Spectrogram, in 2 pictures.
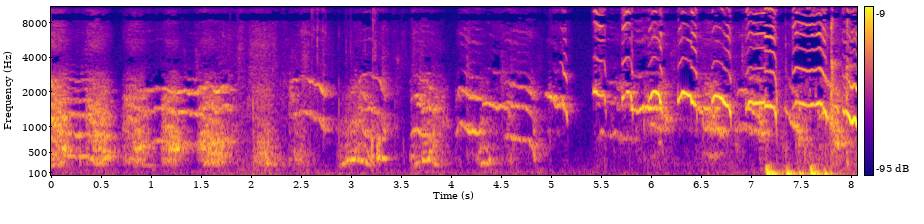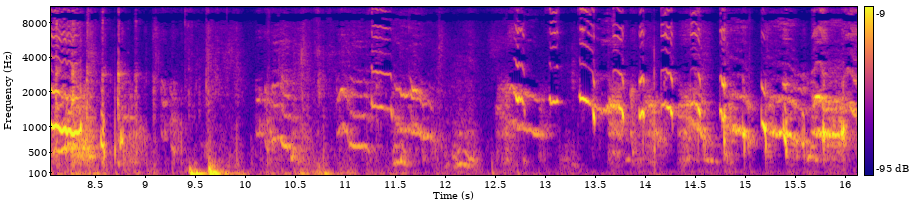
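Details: Poodle kept by a breeder in Okayama, Japan, giving a long run of excited overlapping yelps and squeaky whines, pitch jumping and bending, with a few short low thumps midway and a brief quiet pause.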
